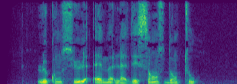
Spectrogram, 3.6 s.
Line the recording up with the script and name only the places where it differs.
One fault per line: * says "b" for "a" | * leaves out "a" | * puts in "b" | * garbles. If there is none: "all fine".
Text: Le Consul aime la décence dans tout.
all fine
